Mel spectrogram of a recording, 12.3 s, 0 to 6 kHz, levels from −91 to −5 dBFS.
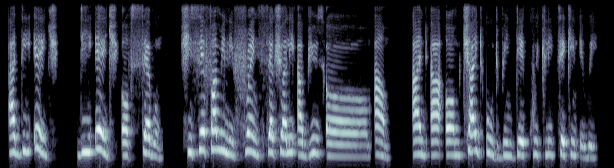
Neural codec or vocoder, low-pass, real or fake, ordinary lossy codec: none; 5.4 kHz; real; none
